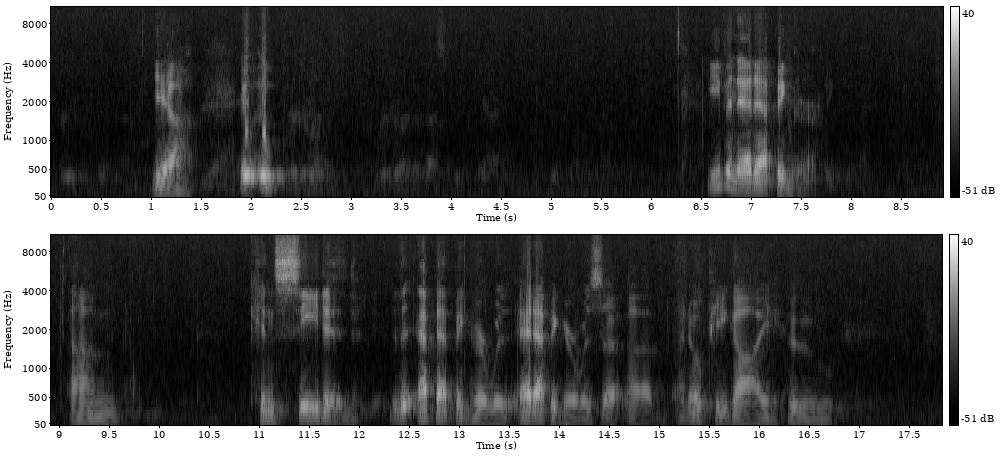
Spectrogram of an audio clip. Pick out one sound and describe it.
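An elderly man speaks calmly and earnestly into a microphone, with pauses.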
